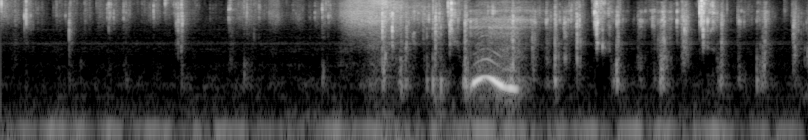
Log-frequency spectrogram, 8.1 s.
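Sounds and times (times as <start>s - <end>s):
crunchy meat being chewed: 0.0s - 8.0s
short hummed vocal sound: 4.7s - 5.3s.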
